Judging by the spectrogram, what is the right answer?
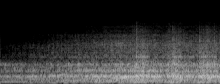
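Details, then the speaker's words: HDC DPMINI15 benchtop drill press, likely early 2000s, being revived. The motor spins up with an even, rising whir and no rubbing or rattle, a little slow to get up to speed; normal start-up, though the belt seems slightly loose. "does turn on. Sounds fine. A little slow on the uptake. It's not abnormal. It sounds like the belt is a little bit loose."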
